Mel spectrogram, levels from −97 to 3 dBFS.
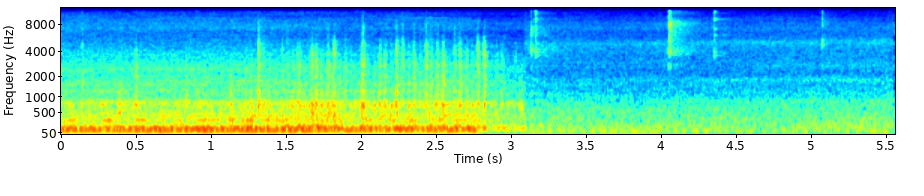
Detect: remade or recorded recorded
